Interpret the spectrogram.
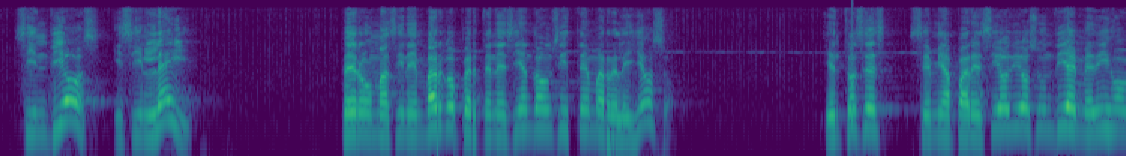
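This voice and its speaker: High-voiced man preaching. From Colombia. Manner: fervent, repeats key words for emphasis. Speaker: preacher giving testimony. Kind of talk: evangelical testimony sermon.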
